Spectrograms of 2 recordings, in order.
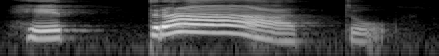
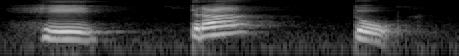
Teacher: o tra é a sílaba do meio, que é a mais forte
